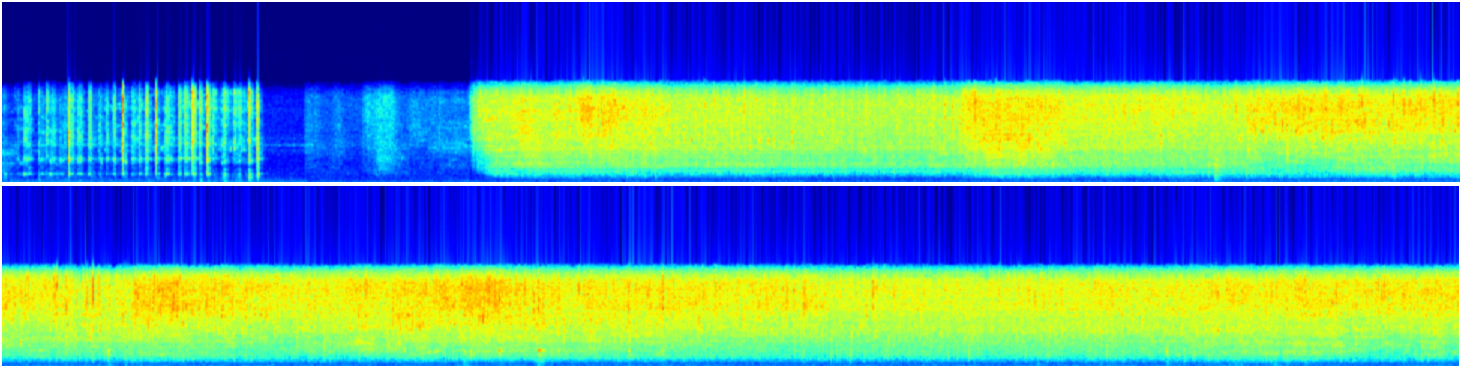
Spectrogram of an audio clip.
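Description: A metal spoon clicking against a glass measuring cup as cream of mushroom soup and milk are stirred, then, about five seconds in, a steady sizzle as seasoned pork chops fry in a pan.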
